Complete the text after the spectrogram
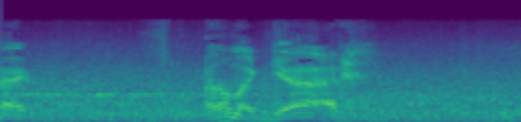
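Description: A young man coughs and gasps after drinking.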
